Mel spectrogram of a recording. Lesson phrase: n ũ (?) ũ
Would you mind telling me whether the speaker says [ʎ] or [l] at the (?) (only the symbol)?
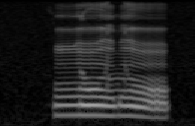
ʎ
